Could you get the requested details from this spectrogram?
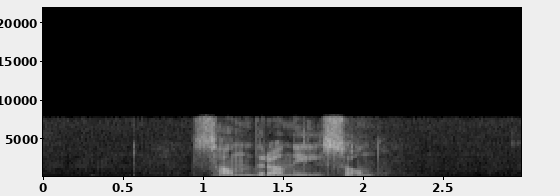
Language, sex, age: Norwegian, male, 32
